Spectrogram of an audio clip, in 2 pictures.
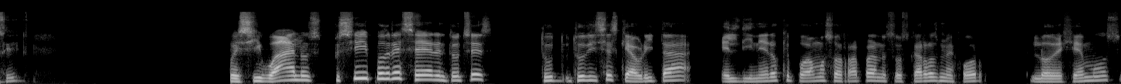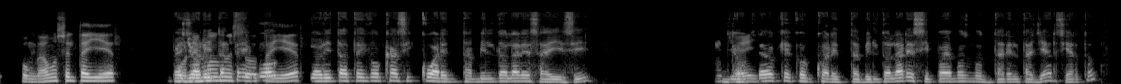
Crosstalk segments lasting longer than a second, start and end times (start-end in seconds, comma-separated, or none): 12.9-14.3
